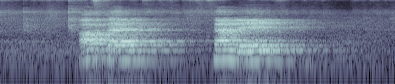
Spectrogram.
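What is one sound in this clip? A man speaks loudly and clearly, as if teaching.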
